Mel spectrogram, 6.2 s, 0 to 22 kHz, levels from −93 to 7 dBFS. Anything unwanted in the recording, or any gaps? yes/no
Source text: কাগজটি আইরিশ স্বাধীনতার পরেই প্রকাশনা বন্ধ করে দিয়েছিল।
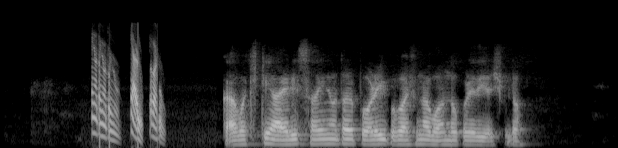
yes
